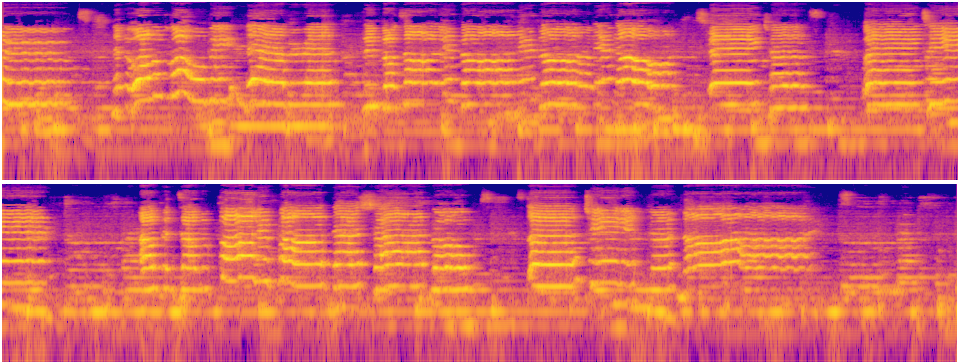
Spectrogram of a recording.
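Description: A girl singing a pop or musical-theatre cover into a handheld microphone, in phrases with short breaths between them, over a steady low accompaniment.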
